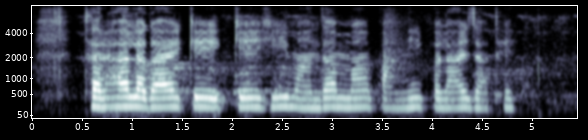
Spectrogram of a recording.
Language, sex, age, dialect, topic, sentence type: Chhattisgarhi, female, 18-24, Western/Budati/Khatahi, agriculture, statement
